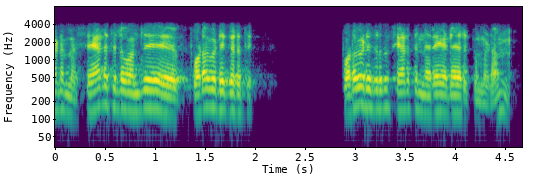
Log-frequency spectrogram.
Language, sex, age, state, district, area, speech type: Tamil, male, 30-45, Tamil Nadu, Salem, rural, conversation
